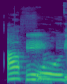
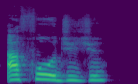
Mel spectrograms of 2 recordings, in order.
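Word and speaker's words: Afọ juju: No, you see, the vowel elision is happening here. Yeah, so the O of the Afo is swallowed. So you're pronouncing, you're just merging it to the next word, which is Ojuju. So it's going to sound like Afo Juju.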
